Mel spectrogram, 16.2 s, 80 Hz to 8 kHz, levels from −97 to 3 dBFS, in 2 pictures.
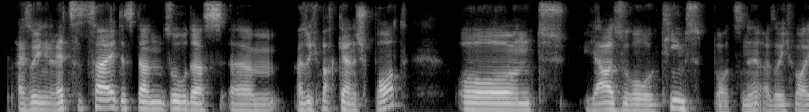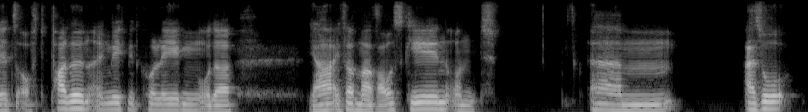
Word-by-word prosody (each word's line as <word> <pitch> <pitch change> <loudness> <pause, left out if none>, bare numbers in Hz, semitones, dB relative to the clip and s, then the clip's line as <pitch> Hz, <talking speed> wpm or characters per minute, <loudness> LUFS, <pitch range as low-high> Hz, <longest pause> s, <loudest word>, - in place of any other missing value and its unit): Also, 125 +1 0
in 130 -1 +1
letzter 145 +4 -1
Zeit 165 0 +5
ist 150 0 -4
dann 135 -2 +4
so, 140 0 +3
dass 120 -2 +2
ähm, 115 -1 -3
also, 125 +2 0
ich 135 - -5
mache 150 0 -3
gerne 130 -6 +3
Sport 155 - -2 0.5
und 125 -2 +4
ja, 125 +3 +2
so 115 -2 -1
Teamsports, 135 -9 -4
ne? 115 +5 -4
Also, 105 +1 -5
ich 105 +1 -6
war 115 -2 -1
jetzt 110 -1 -5
oft 110 - -12
paddeln 140 0 +3
eigentlich 130 -1 -4
mit 120 - -11
Kollegen 115 -2 -4
oder 105 0 -2 0.7
ja, 110 +3 0
einfach 125 +1 -1
mal 110 -3 +1
rausgehen 130 +5 0
und, 100 -3 -10 0.9
ähm 110 -2 -3 0.7
also, 140 +2 +1
125 Hz, 135 wpm, -29 LUFS, 115-135 Hz, 0.9 s, Zeit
